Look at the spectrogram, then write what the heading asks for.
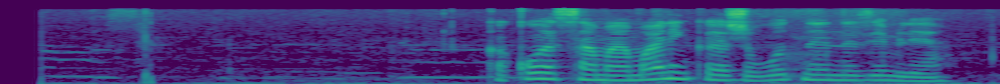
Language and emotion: Russian, neutral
